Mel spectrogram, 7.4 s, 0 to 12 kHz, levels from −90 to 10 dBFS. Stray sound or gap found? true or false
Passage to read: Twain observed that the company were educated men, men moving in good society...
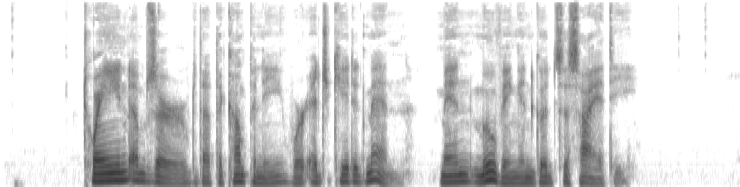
false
